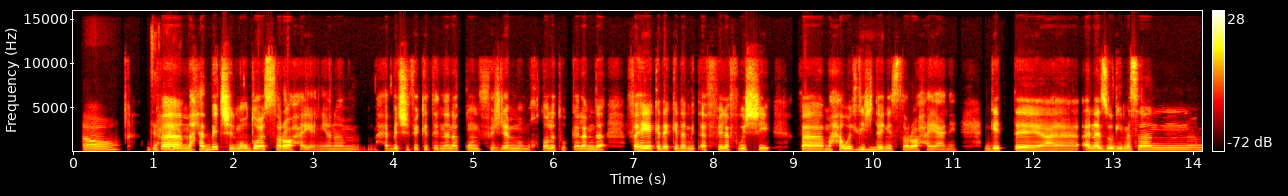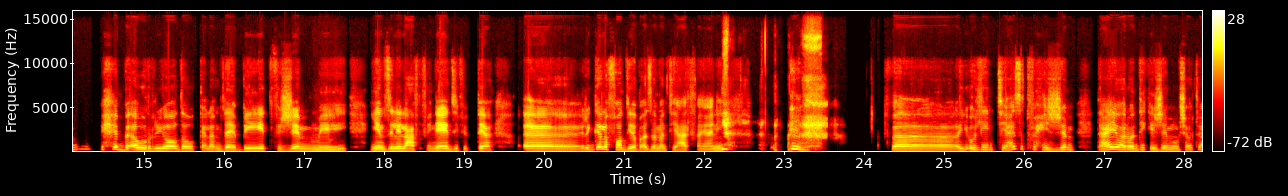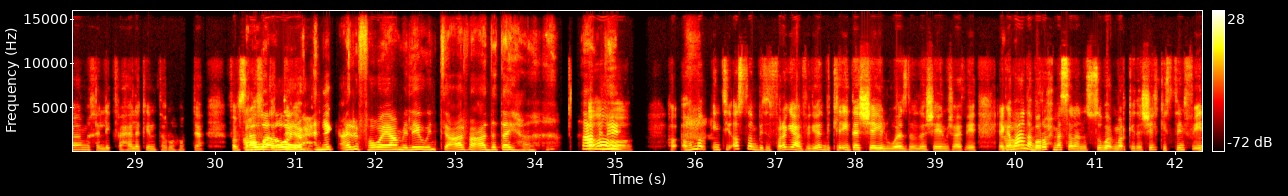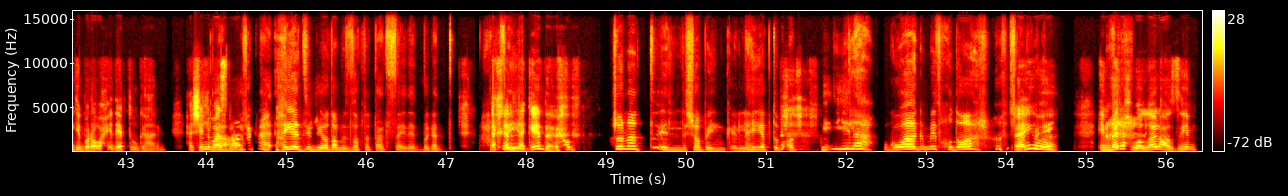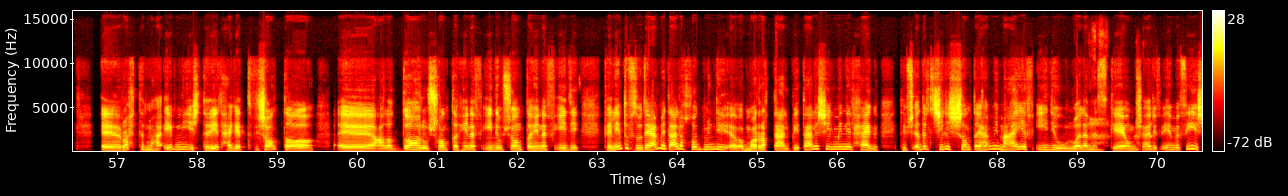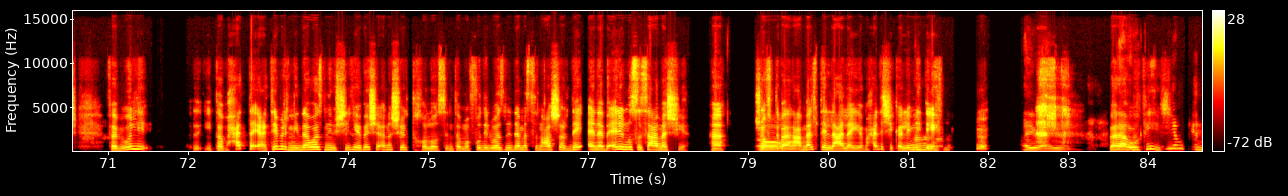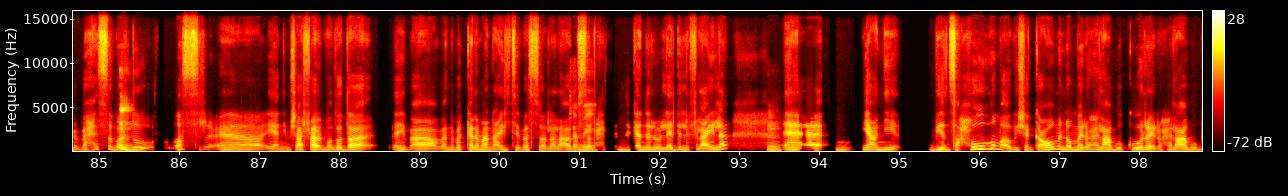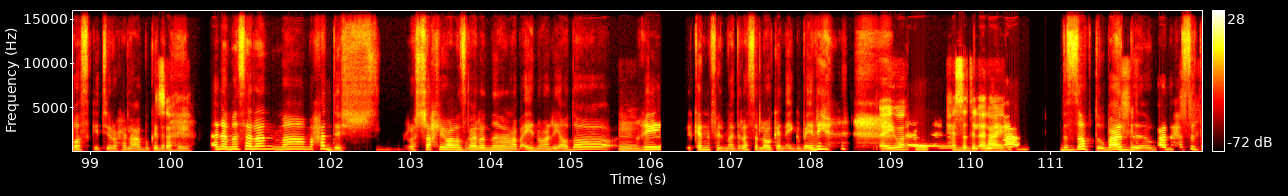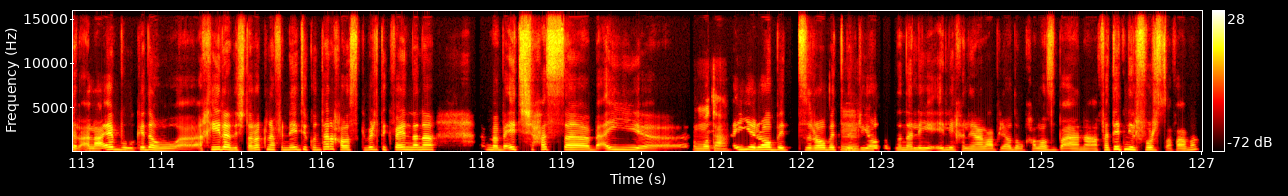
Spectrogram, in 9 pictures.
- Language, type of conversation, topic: Arabic, unstructured, هل بتفضل تتمرن في البيت ولا في الجيم؟
- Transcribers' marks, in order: in English: "جيم"; in English: "جيم"; throat clearing; tapping; in English: "الجيم"; in English: "الجيم"; chuckle; in English: "السوبر ماركت"; laugh; unintelligible speech; in English: "الshopping"; laugh; stressed: "تقيلة"; chuckle; unintelligible speech; laugh; throat clearing; in English: "basket"; laugh; laugh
